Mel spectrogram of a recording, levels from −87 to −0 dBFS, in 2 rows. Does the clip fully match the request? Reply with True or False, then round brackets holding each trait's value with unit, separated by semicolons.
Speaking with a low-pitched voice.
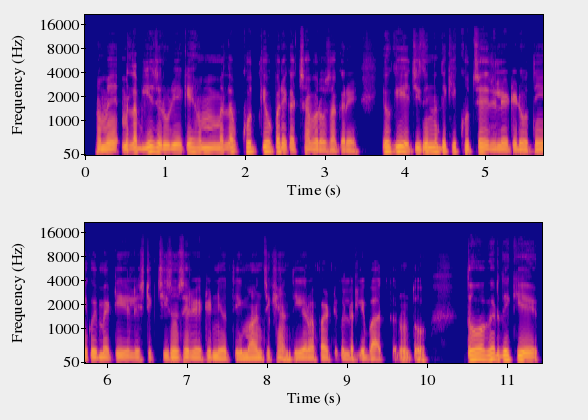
True (100 Hz)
